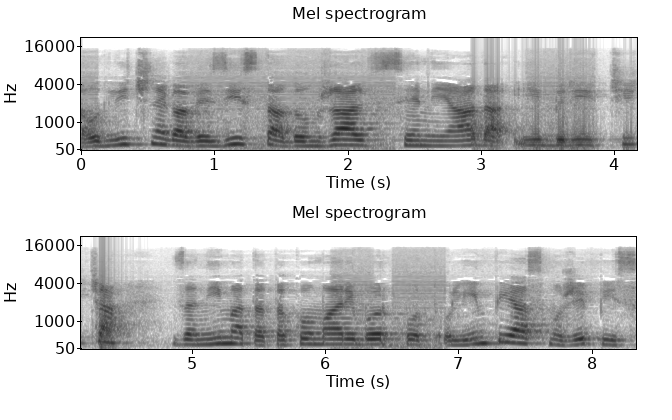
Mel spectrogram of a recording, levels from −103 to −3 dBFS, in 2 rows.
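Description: Computer activity noise runs under the speech for the whole clip. It is a buzzing, chirping layer pulsing at around 150 Hz, sitting roughly 25 dB below the speech. It rises and falls independently of the talker, following load changes in the processor, graphics card or mouse that push current through the ground shared with the audio circuit. The result is interference riding on the signal reference rather than anything picked up acoustically.

Throughout, the treble has a gritty, metallic edge, and s sounds come across lispy and synthetic. This pattern is likely HE-AAC compression at a bitrate around 24 kbps. The codec keeps only the lower spectrum and rebuilds the top by copying lower bands upward under a coarse envelope, so the upper harmonics no longer line up with the real ones.

From 2.91 s to 4.84 s, a block size mismatch (truncated) adds a steady buzz at 91.9 Hz, and the speech runs 1.07 times fast while keeping roughly its normal pitch. 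One stage writes longer blocks than the next reads, which fits 512-sample blocks being written. The tail of each block is discarded, and that periodic cut produces the buzz at the block rate.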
